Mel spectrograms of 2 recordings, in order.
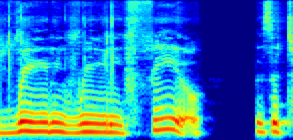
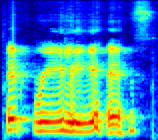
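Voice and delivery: real laughter breaking through the words; high, giggly agreement, helpless with amusement; laughing; 5 semitones higher, 3 dB louder than usual. Real, not acted. Coach agreeing with host about fight starters, laughing. Laughs at co-host's dry remark.

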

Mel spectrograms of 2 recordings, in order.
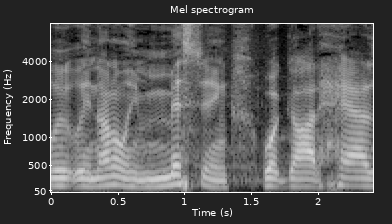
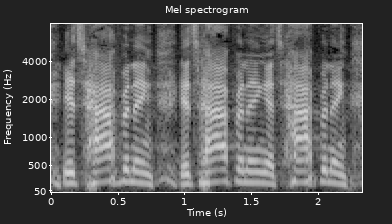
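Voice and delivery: excited daydream; 6 semitones higher, faster than usual. Retold or imitated. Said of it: "they're daydreaming and going".

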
